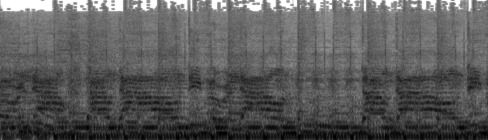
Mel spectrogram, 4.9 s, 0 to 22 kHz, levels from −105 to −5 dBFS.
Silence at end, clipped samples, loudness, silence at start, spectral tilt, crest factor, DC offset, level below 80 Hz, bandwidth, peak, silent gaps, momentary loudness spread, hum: 0 s; under 0.1%; -10 LUFS; 0 s; -5 dB/octave; 10 dB; under 0.1%; -16 dBFS; over 20 kHz; 0 dBFS; none; 1 LU; none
